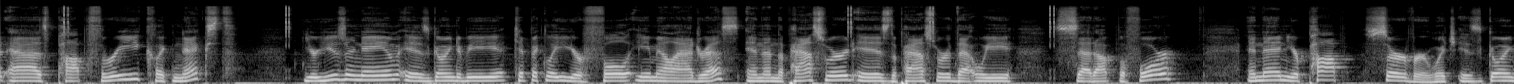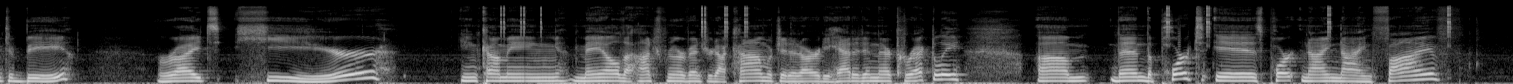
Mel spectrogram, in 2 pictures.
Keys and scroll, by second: 3.6 ctrl+v, 11.1 ctrl+v, 21.0 ctrl+c, 22.9 ctrl+v.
